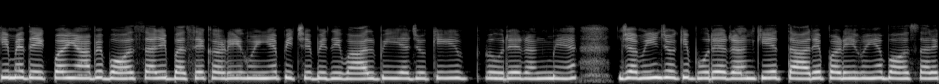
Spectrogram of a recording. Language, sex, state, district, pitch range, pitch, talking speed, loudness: Hindi, female, Chhattisgarh, Jashpur, 275-290 Hz, 280 Hz, 235 wpm, -14 LUFS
